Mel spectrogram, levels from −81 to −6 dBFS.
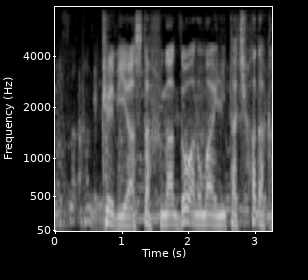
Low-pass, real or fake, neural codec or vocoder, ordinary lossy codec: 7.2 kHz; real; none; none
